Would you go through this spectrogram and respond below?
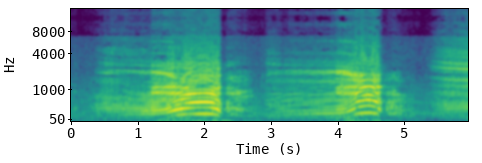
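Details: Cattle giving two drawn-out moos, each rising in pitch and then dropping off sharply, about two and a half seconds apart, over a faint low hum.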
